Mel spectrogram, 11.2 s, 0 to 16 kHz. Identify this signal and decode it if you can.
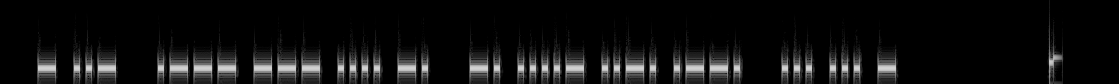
Morse code, heard as a keyed tone, about 20 wpm, 700 Hz. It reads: TU JOHN N4FP SST
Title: K1USN SST QSO Practice - 20wpm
